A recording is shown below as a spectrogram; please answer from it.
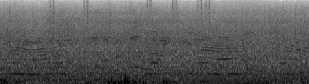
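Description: Wind buffeting the microphone in low gusts, the strongest about two and a half seconds in, over a steady noisy haze with faint, drawn-out calls in the background.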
